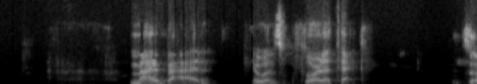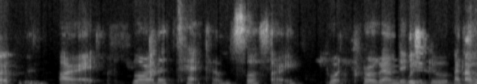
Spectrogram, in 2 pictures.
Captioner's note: laughs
